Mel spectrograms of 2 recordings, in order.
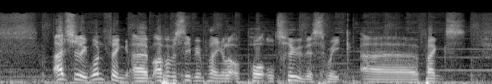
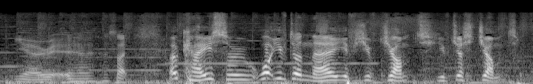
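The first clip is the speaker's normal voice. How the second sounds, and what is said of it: Put-on West Country English accent. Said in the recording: “using Wheatley ... to kind of perfect this sort of West Country accent.”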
